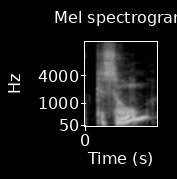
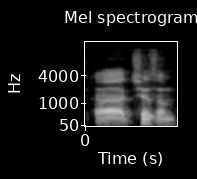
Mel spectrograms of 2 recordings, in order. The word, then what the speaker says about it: Chisholm: It seems to me like the H is silent in this. Kissom? Jazz Kissom? Chisholm, but Chisholm.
